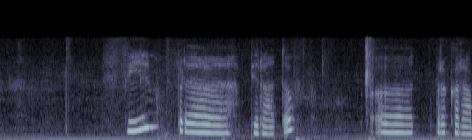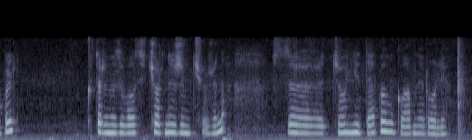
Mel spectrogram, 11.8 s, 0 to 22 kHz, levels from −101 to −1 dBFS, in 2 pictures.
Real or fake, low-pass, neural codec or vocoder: real; 7.2 kHz; none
